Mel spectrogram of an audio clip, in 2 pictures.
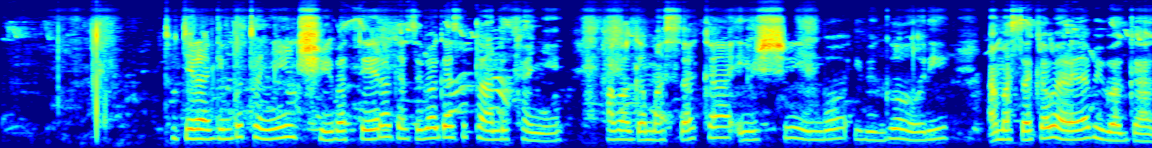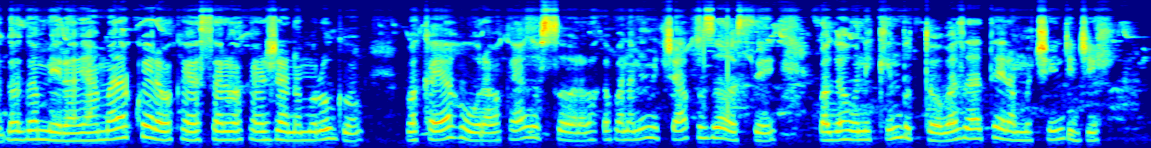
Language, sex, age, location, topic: Kinyarwanda, female, 25-35, Musanze, agriculture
